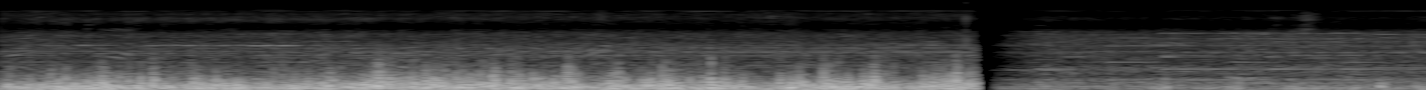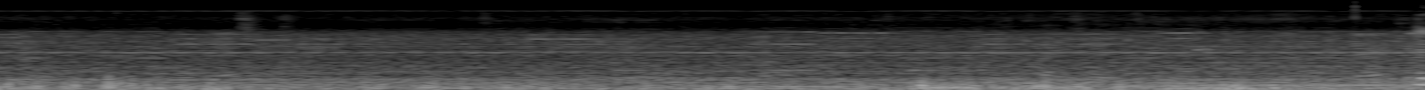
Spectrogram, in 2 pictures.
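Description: A loud, low rumble that cuts off suddenly about five seconds in. After it comes a much quieter outdoor city ambience with faint background music.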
